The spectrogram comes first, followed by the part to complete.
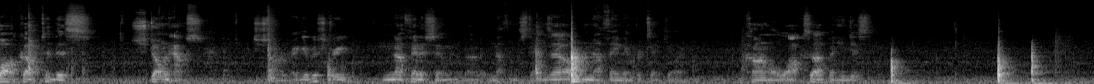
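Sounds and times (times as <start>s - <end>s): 
speech: 0.0s - 8.8s
knocks on a door: 8.9s - 9.2s, 10.0s - 10.6s.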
